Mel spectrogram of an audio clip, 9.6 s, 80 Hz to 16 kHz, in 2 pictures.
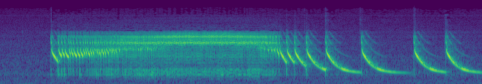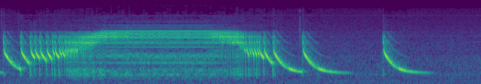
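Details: Crystal Probe SG04 surgical gamma probe for sentinel lymph node detection, demonstrated over two cobalt sources: the tone rises in pitch over each source and falls between them, with falling chirps; pitch tracks count rate.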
